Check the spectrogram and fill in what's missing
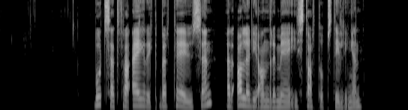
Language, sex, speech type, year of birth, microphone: Norwegian, female, read, 1978, Shure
